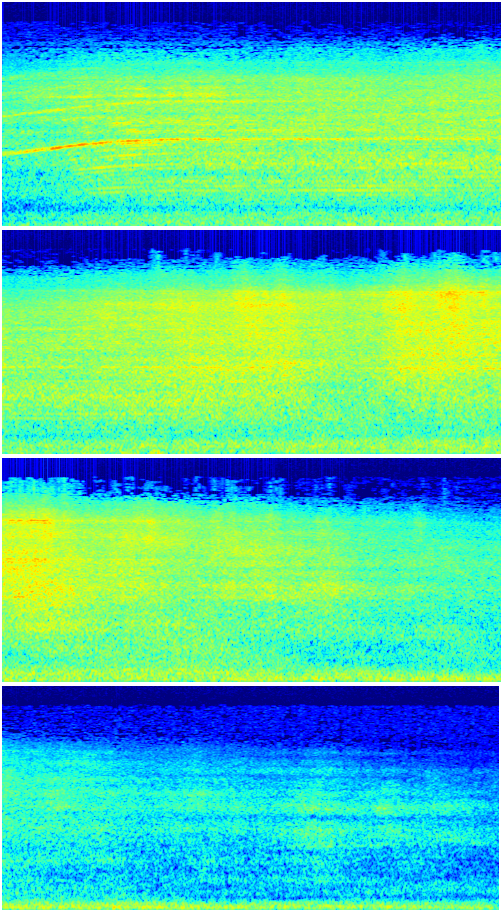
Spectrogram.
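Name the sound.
airplane taking off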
